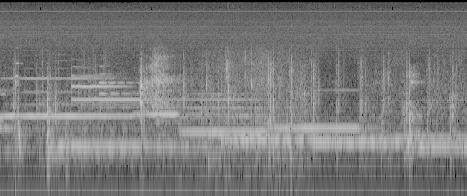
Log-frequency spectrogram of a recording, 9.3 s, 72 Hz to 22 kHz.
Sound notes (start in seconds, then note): 0.0 doorbell rings; 3.0 rings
